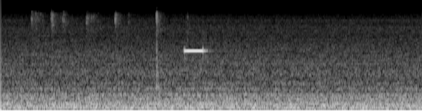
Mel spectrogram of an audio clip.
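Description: A single short high electronic beep from the ultrasound machine about two seconds in, after a few faint clicks, over a steady low machine and room hum.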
